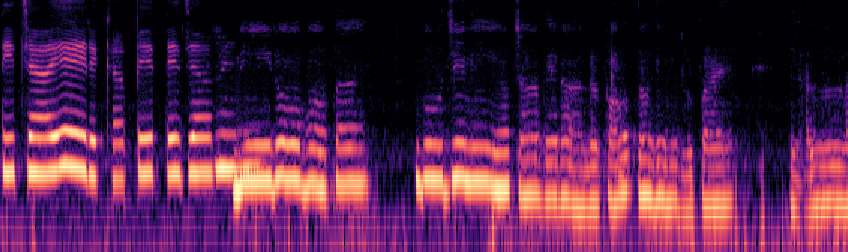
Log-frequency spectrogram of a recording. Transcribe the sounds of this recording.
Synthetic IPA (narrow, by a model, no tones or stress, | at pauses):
t̪it͡ʃaeɾkʰapet̪ed͡ʒameniɾobɔt̪aje | bud͡ʒeniɔt͡ʃad̪eɾalokɔt̪oniɾupae | lal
